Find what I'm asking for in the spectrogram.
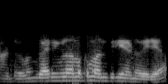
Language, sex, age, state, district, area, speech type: Malayalam, male, 18-30, Kerala, Kozhikode, urban, conversation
